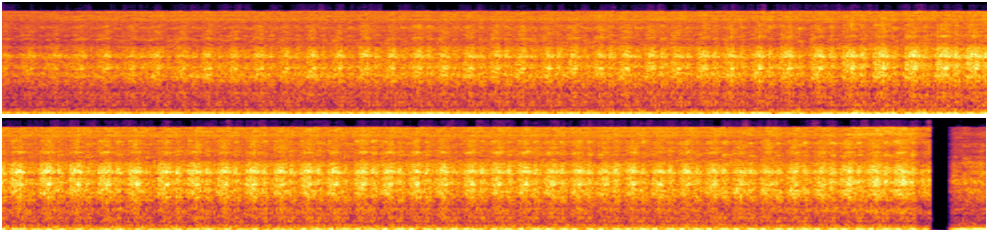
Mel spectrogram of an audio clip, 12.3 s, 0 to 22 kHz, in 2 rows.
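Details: 2006 Ford 6.0L Powerstroke diesel, rough running and stalling after refuelling: loud uneven chugging idle; power balance shows cylinders 1 and 2 weak, injector trouble from the high-pressure oil system suspected.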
